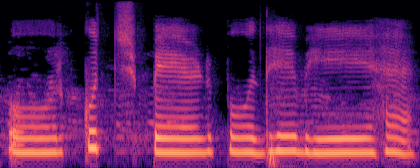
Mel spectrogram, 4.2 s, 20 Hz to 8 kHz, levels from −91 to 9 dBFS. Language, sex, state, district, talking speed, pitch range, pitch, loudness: Hindi, female, Uttar Pradesh, Saharanpur, 85 wpm, 210-220 Hz, 210 Hz, -15 LUFS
